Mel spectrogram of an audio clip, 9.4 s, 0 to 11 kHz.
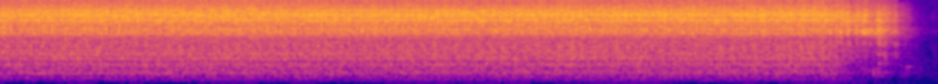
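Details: Car at idle, alternator belt wet with moisture from engine washing: loud constant high-pitched squeal until shutoff; slipping wet belt, fixed by spraying WD-40 on the belt's inner side.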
